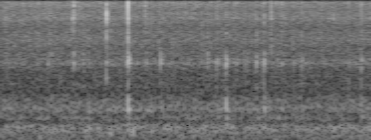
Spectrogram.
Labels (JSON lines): {"label": "ambient", "recorder": "HydroMoth"}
